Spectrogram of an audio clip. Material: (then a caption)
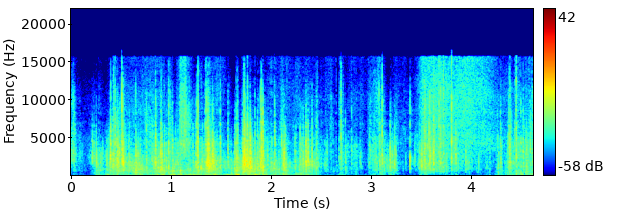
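Paper. Fingertips with long painted nails turn, smooth and rub large, thin newspaper sheets lying flat and empty on a table. Dense, bright crinkling and papery rustling run continuously, swelling into louder crackly bursts before easing back to a softer, steady rustle.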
